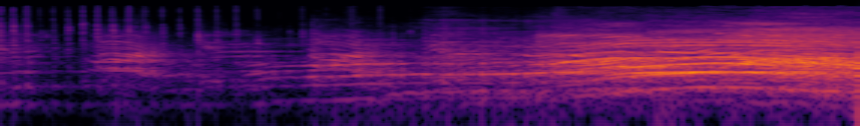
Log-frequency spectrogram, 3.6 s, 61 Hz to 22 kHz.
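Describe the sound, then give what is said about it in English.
A prize wheel spins with a rapid run of sharp ratcheting clicks, then voices of a crowd swell into loud cheering as it lands close to the 25 slot, drowning out the clicking. “All right, go ahead and. Spin that wheel.”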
